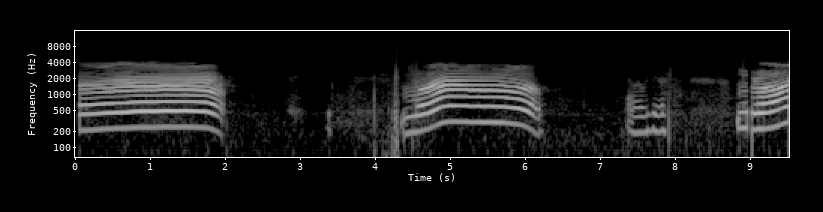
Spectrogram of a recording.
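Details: Cattle being herded: long, steady, drawn-out moos of about two seconds each with a falling end, two of them separated by quiet, then a short broken call and a rising moo starting at the end; faint talk in between.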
